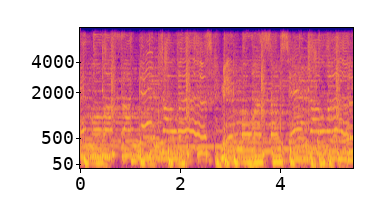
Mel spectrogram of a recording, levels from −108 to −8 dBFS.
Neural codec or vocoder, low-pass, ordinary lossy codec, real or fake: none; 7.2 kHz; Opus, 64 kbps; real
